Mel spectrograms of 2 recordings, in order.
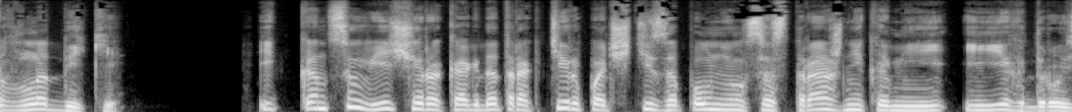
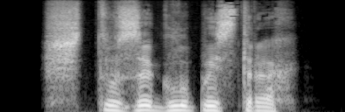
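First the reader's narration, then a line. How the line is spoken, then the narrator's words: Nervous laugh. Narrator (Russian): нервно хохотнул Эдван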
